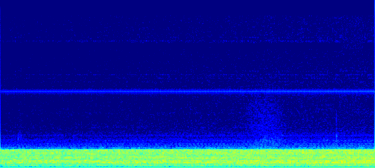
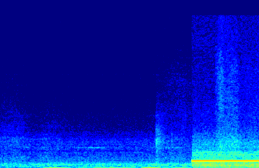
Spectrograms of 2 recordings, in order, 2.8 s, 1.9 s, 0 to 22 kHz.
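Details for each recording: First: Kenwood TS-450S receiver with the preamp off. A thin, steady whistle sits over the receiver hiss and grows stronger with AIP (advanced intercept point) switched on: an internal receiver birdie. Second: Kenwood TS-450S transceiver receiver check at 1.85 MHz, low end of band, after confirming good sensitivity at 29.8 MHz; soft hiss then a clean, steady mid-pitched test tone comes in strongly; receiver working normally.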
